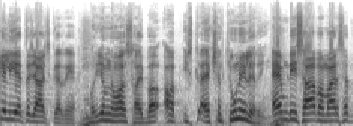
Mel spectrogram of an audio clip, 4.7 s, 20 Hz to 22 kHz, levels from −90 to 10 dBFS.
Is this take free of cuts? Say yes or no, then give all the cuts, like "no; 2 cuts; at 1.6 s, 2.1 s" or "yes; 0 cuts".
no; 2 cuts; at 1.1 s, 3.5 s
